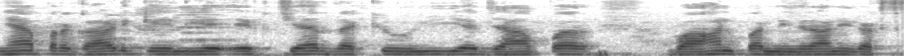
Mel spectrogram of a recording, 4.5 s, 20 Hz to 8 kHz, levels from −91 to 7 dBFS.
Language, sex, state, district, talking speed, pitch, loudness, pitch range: Hindi, male, Uttar Pradesh, Jalaun, 210 wpm, 145 Hz, -24 LUFS, 140-150 Hz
